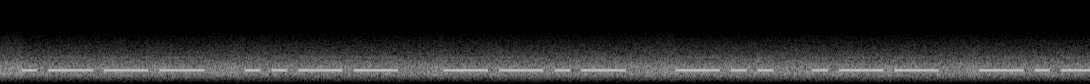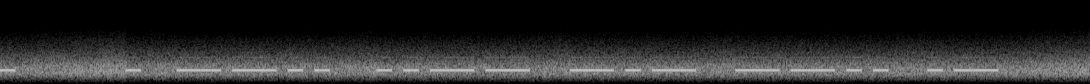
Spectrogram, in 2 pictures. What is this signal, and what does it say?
Morse code (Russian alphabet), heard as a keyed tone, hand-sent with a paddle, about 9 wpm, 660 Hz, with radio static and a narrow filter. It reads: ЙЮЩДВК ЕЗЮКЗА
